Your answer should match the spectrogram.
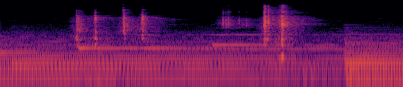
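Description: Computer keyboard being typed on: a quick run of about four keystrokes about half a second in, then two sharper ones a little later, as digits of a phone number are entered. Soft background music with held notes plays underneath.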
